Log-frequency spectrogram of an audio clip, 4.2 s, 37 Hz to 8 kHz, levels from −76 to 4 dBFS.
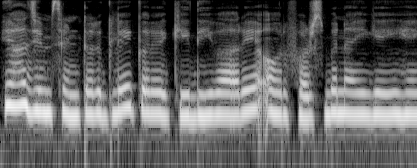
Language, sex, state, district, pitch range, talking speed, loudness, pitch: Hindi, female, Gujarat, Valsad, 200-220 Hz, 200 wpm, -11 LUFS, 205 Hz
